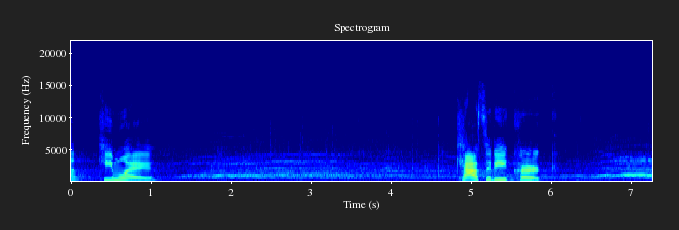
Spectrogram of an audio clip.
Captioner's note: applause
